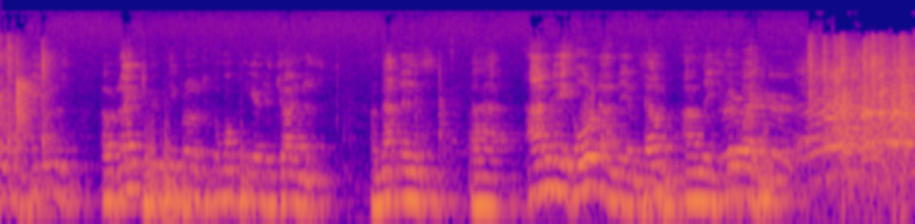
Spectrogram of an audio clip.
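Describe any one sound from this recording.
A middle-aged man speaks loudly into a microphone, heard through a loudspeaker.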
